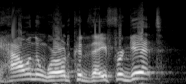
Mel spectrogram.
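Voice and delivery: incredulous reader. Acted. Preacher voicing readers puzzled at Israel forgetting, incredulous. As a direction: voice the reader's baffled question. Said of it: "we read this and we think".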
